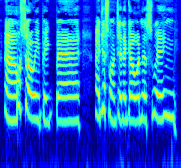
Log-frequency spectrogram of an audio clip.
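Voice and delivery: high-pitched cub saying sorry; apologetic little bear. Acted. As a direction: plead in a small high voice. Little Bear apologises after scolding.

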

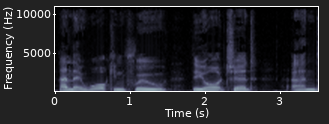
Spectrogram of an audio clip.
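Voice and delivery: plain reading voice

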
